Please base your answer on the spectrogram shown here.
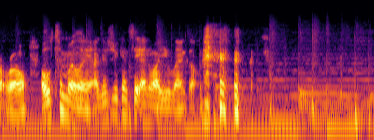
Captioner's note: laughs; upbeat music continues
